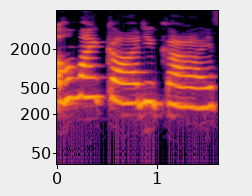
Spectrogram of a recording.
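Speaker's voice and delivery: put-on slow, cute, unhurried babyish voice. Retelling Bridget being excited about the ghost hunt: Bridget's cute baby voice. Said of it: "she has like this cute little like baby voice".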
